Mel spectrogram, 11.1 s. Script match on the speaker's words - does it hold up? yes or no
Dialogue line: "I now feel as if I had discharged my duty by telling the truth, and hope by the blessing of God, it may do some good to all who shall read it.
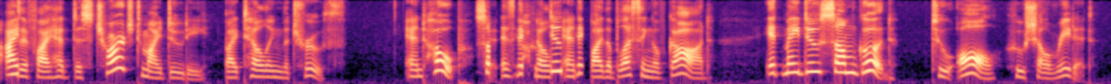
no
